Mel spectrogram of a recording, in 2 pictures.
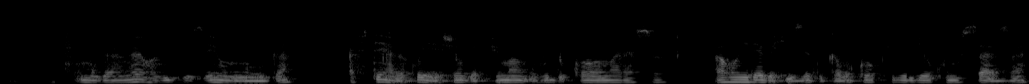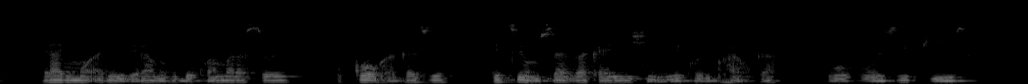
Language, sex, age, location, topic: Kinyarwanda, male, 25-35, Kigali, health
